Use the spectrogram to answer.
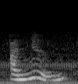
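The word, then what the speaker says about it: Annwn: then it's actually pronounced a noon and it is the welsh word for the underworld um or the summerlands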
